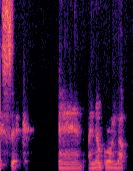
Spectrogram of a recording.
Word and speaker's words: Sikh: weeks leading up to this is you say sick and i know growing up a lot of people would say seek and so i just wanted to know you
